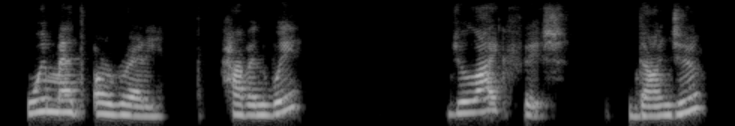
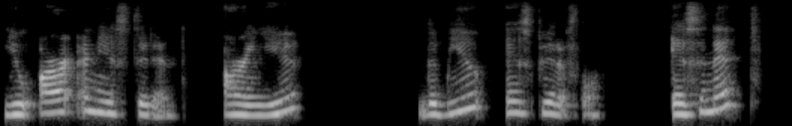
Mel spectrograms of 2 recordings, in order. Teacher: all of these tag questions are required to use rising intonation to ask them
